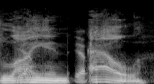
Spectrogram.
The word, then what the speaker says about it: Lionel: My name is Lion Al, you know. Yes. Oh, gotcha. And my name is spelled L I O N E L.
